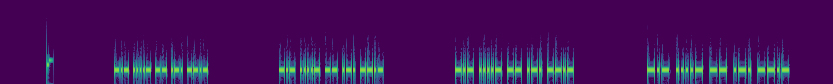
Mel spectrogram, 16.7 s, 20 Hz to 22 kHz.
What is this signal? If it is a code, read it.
Morse code, heard as a keyed tone, about 31 wpm, 700 Hz. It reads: K4MRQ K4MRQ K4MRQ K4MRQ
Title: Speed Racing - USA 1x3 Call Signs 25wpm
